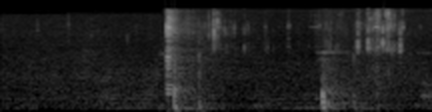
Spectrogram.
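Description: Handling noise from a make-up touch-up: two short sharp knocks about three quarters of a second apart, with faint crackling rustles near the end.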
